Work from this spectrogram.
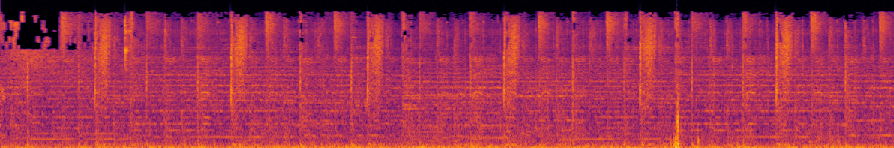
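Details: Loud music with a heavy low rumble like a passing engine fills the whole stretch, and no animal voice is heard.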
